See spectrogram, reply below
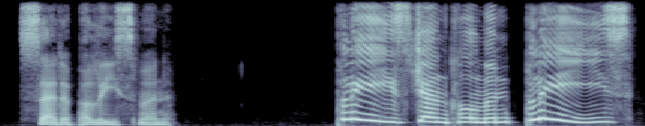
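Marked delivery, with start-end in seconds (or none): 2.2-4.2 high loud begging cry; panicked frantic pleading. A narrator's reading. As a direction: beg them desperately to stop. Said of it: "cried the woman".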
